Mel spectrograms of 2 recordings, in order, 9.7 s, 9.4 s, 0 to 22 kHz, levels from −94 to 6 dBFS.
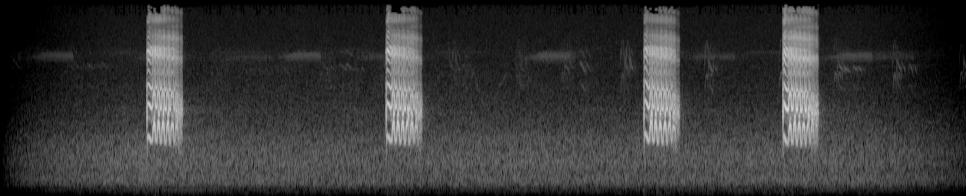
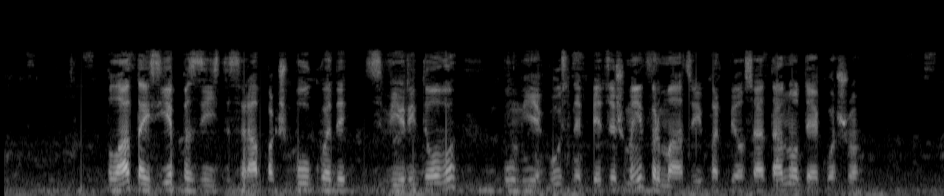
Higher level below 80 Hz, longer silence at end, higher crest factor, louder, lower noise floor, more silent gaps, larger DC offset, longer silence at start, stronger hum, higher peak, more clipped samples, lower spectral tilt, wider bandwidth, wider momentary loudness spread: second, under -90 dBFS vs -64 dBFS; first, 1.5 s vs 0.45 s; about the same, 20 dB vs 24 dB; first, -12 LUFS vs -41 LUFS; second, -63 dBFS vs -67 dBFS; neither; neither; first, 1.45 s vs 0.05 s; neither; first, 0 dBFS vs -18 dBFS; neither; second, 7 dB/octave vs -2.5 dB/octave; first, over 20 kHz vs 7.6 kHz; about the same, 12 LU vs 11 LU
